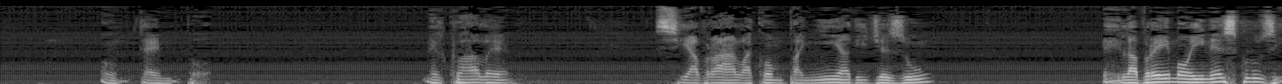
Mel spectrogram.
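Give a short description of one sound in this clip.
A middle-aged man speaks with feeling into a microphone, in bursts with pauses.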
